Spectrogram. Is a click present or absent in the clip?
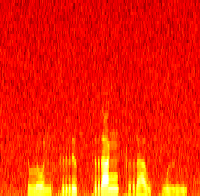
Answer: absent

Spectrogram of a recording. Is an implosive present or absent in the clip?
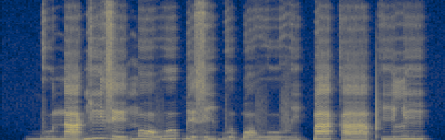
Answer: present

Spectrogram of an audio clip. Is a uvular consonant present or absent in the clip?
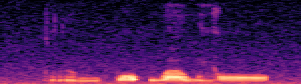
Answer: absent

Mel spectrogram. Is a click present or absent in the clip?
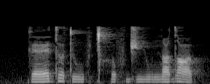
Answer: present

